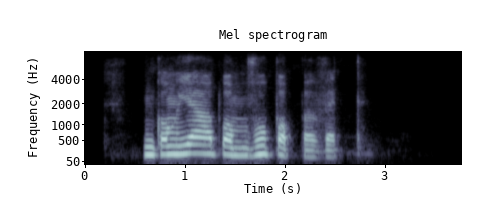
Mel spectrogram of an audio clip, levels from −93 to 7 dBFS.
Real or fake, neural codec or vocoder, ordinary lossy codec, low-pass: real; none; Opus, 16 kbps; 7.2 kHz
